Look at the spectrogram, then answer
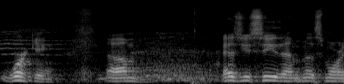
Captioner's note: audience laughing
